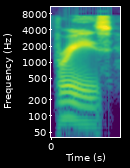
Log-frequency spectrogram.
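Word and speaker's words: BRIIZE: And it hopes to continue expanding its fan base, known as RIIZE, pronounced Breeze, with the June 17th release of RIIZING, the first mini-album.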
